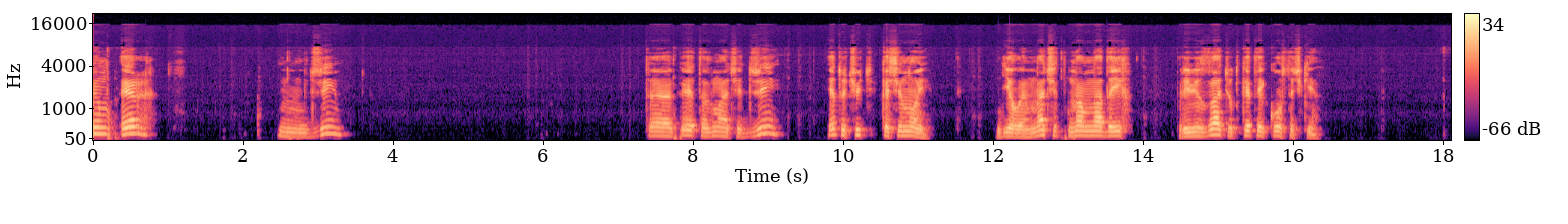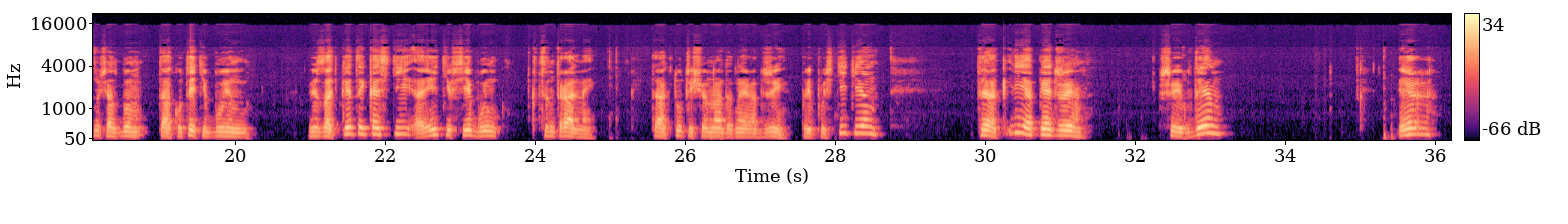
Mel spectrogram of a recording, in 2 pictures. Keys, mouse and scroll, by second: 0.3 r, 2.7 g, 7.8 g, 12.9 g, 14.2 click, 26.5 g, 28.2 click, 31.4 shift+click, 32.8 shift+d, 34.7 click, 35.4 r.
